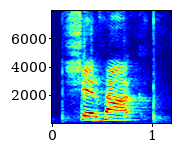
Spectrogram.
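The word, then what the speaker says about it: Erich von Tschermak-Seysenegg: And last but नॉट the least, नाम बहुत लंबा है, एरिक वॉन शेरमैक, इसमें टी साइलेंट है students, session egg, session egg.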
